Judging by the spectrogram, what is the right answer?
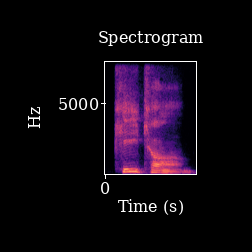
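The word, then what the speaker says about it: qui tam: Anyway, they referred to a type of lawsuit that was called, and they called it, both the candidate and the senators, Quitam, Q-U-I-T-A-M, Quitam lawsuits.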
